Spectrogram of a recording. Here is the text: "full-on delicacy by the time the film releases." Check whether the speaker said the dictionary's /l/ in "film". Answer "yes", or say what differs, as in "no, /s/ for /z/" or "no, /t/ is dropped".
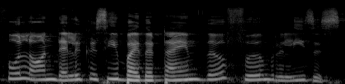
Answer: no, /l/ is dropped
